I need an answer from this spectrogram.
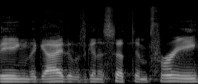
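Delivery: ordinary delivery, nothing marked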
